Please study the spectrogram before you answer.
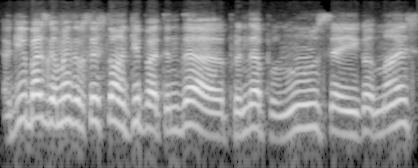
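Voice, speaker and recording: A man leads an online language lesson, sounding out each word slowly and patiently. His voice sits a little high. The audio is muffled and lo-fi, as over a call. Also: dry recording. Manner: patient, repeats words slowly for students. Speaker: language teacher.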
